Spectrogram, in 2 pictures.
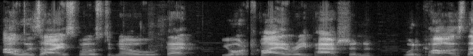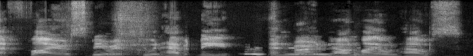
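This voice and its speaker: Guy doing a teary town guard hamming it up, loud, fake scottish accent, slow. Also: mid-range voice, fairly even intonation, soft background music, poor audio. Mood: overwrought. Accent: failed attempt at Scottish. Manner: loud, theatrical public apology. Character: overwrought, tearful disguised male town guard.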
